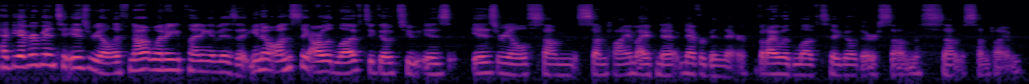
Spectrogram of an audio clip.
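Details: Adult woman who stutters; word repetitions audible; stuttering.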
